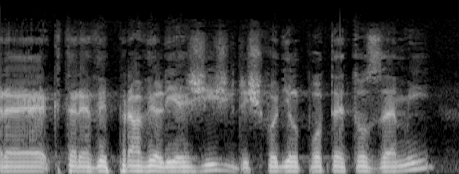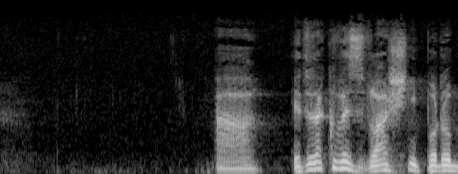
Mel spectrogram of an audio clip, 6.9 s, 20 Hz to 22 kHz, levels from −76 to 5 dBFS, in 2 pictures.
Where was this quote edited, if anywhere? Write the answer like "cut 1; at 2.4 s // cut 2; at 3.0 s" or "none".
none

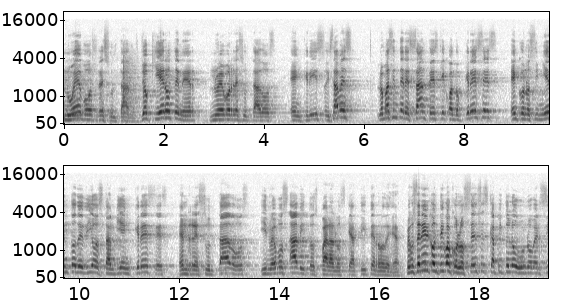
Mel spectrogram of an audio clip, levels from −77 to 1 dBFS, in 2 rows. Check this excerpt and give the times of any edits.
cut 1; at 16.5 s

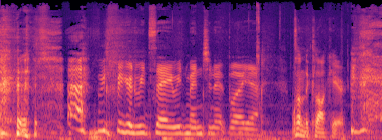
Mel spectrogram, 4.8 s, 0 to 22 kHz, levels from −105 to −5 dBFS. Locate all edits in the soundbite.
cut 1; at 3.7 s

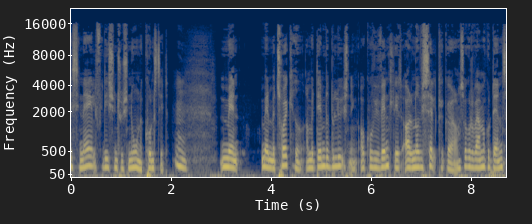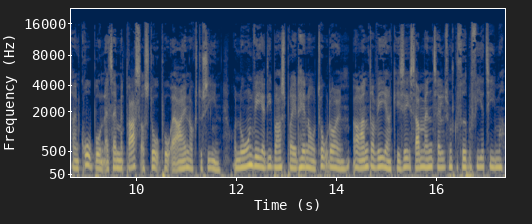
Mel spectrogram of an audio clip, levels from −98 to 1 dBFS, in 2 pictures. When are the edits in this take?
cut 1; at 11.8 s

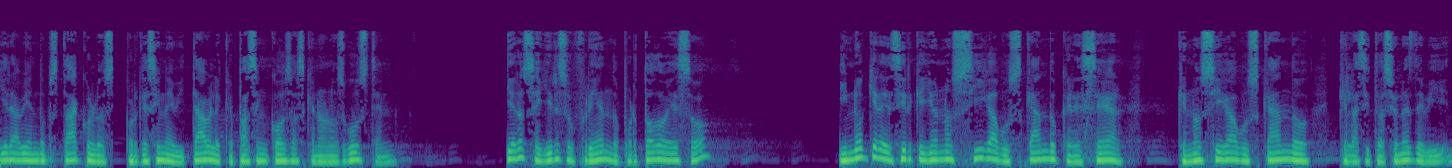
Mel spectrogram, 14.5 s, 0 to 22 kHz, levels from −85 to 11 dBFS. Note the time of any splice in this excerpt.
cut 1; at 1.1 s // cut 2; at 5.0 s // cut 3; at 8.3 s

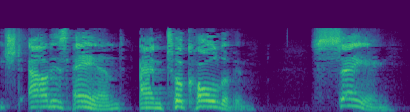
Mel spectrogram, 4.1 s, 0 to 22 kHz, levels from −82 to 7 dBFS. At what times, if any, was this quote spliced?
cut 1; at 1.3 s

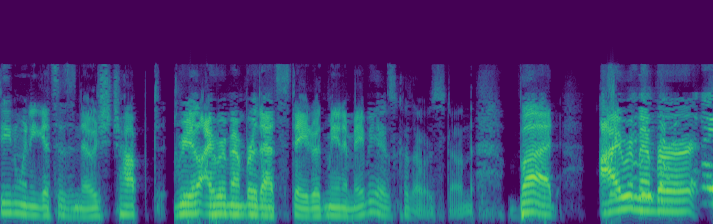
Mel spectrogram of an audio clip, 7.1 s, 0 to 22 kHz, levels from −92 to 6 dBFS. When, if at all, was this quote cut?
cut 1; at 1.7 s

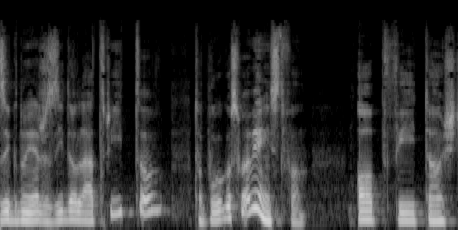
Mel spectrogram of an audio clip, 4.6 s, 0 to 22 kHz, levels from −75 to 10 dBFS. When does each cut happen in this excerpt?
none

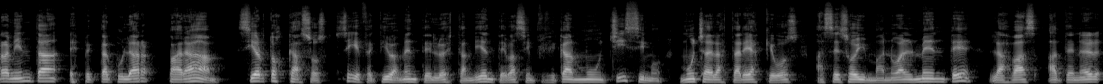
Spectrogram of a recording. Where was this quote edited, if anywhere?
cut 1; at 3.4 s

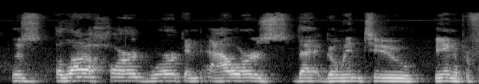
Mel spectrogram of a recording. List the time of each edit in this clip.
none

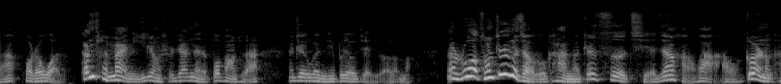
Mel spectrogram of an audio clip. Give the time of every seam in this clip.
cut 1; at 4.3 s

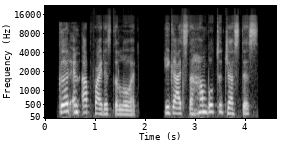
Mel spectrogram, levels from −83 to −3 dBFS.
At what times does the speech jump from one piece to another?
cut 1; at 2.2 s

